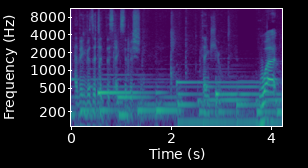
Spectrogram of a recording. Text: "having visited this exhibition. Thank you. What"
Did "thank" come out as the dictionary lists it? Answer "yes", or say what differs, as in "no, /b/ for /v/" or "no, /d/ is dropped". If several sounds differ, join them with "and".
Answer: yes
